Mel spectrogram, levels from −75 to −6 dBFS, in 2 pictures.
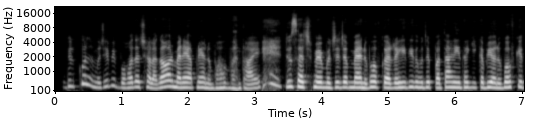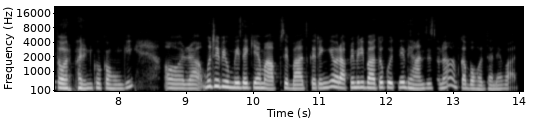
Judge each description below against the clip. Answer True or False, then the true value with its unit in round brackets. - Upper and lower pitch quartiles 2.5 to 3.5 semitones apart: True (2.9 semitones)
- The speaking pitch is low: False (230 Hz)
